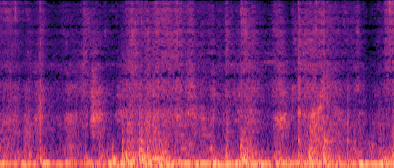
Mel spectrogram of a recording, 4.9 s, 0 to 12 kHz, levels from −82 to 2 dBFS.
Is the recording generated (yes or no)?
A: no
